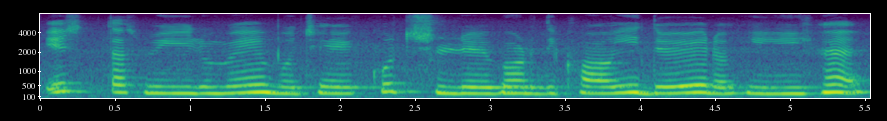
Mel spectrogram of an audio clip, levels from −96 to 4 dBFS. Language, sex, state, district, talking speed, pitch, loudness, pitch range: Hindi, female, Madhya Pradesh, Katni, 110 wpm, 230 Hz, -14 LUFS, 225-260 Hz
